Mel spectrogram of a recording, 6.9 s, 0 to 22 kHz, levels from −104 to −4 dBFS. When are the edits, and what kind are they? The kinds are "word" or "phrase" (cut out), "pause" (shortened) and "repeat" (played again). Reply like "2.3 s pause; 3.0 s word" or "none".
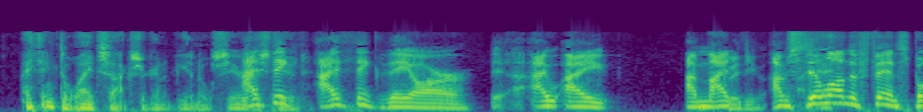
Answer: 1.6 s word; 3.6 s pause; 4.7 s pause; 5.5 s word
